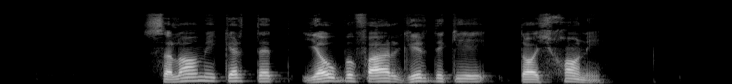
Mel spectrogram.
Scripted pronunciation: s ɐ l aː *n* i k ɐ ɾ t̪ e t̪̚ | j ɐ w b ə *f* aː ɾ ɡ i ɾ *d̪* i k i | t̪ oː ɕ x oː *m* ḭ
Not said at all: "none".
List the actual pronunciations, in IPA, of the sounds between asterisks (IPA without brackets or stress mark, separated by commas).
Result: m, f, d̪, n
